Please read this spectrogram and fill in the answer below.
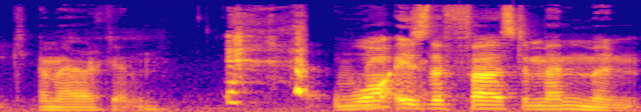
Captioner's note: laughs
